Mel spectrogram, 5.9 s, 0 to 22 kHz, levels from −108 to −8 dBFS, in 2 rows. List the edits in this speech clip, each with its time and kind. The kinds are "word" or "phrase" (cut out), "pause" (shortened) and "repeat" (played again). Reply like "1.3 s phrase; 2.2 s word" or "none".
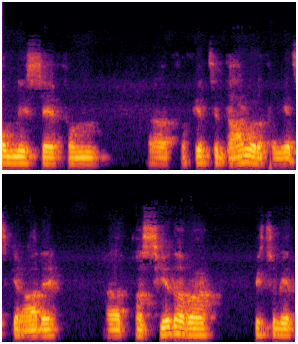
none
